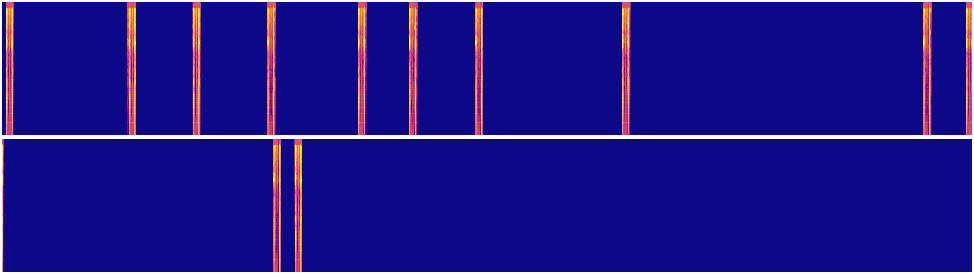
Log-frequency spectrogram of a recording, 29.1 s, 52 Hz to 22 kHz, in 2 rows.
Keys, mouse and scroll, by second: 0.1 click, 1.9 shift+click, 2.9-9.3 drag, 9.7 scroll up 1, 10.4 scroll down 1, 12.2 scroll up 1, 13.8-15.7 drag.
